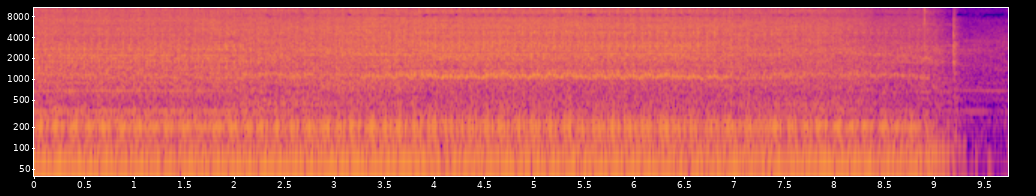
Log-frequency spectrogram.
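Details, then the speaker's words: 2007 Honda CBF600 N-6, warm idle after a water pump leak repair with the radiator cap back on: a steady, even idle with a constant whirring fan hum on top. The fan cutting in shows the system is bled and the pump is no longer leaking. "that's it you can hear the birds kicked in temperatures up nice so that's pretty much telling me it's all bled out and there's no more leaks under the water pump"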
